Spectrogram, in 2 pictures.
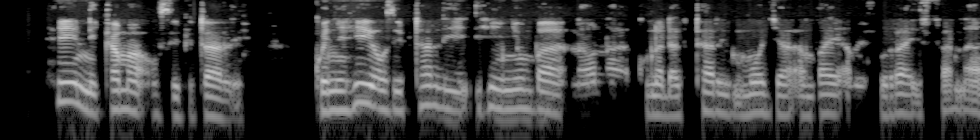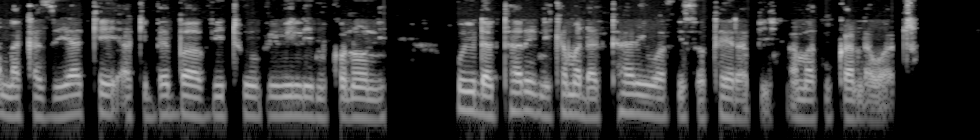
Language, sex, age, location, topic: Swahili, male, 25-35, Wajir, health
